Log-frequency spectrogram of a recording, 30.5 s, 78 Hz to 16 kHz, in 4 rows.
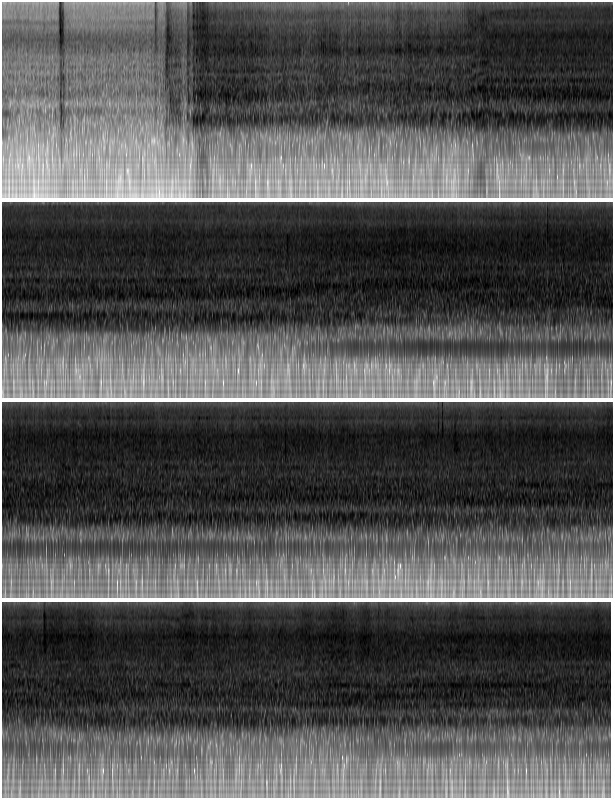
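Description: Kubota ARN460 combine harvester's diesel engine starting about two seconds in, after a single click. It climbs to a loud steady run by about six seconds as the combine drives down the loading ramps off the truck, and a steady hum joins at about eleven seconds.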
